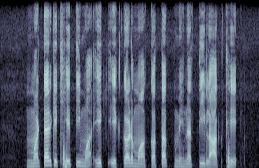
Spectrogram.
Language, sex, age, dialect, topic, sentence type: Chhattisgarhi, male, 25-30, Eastern, agriculture, question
